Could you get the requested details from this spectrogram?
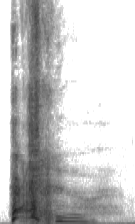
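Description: One sharp explosive sneeze trailing into a voiced sigh; a single allergic sneeze.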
